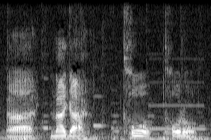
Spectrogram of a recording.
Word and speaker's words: Nagatoro: This is the volume 6 of the Bully Nagataro. I cannot pronounce the name properly. Nagatoro.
